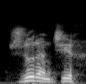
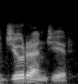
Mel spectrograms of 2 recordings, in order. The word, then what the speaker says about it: Jurandir: And how do you pronounce your name? My name is Jurandir. Jurandir. I'm from Brazil. I'm living in Brasilia. Okay. And am I saying it correctly? Jurandir.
